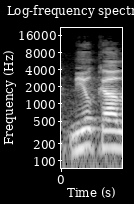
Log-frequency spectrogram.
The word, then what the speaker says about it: Nilka: can't do that so Nilka let us know like milk she had to teach me how to say her name Nilka let me know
